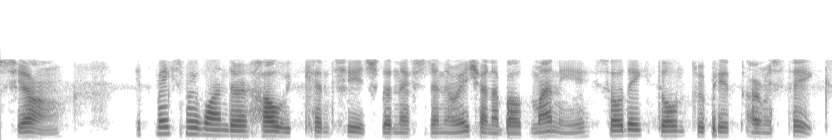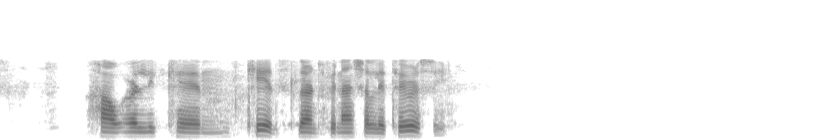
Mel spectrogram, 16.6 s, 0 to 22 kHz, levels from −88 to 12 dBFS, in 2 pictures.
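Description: There are no technical faults to describe in this speech, which carries the narrow telephone band of its G.711 coding, with nothing above 3.8 kHz.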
